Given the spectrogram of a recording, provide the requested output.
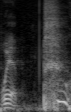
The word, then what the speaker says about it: whip: Why are you pronouncing the H like that? It's just whip. Whip.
